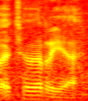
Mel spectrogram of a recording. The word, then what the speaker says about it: Echeverría: correct yes you did if I say straight Chilean is AIA okay that's good that's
